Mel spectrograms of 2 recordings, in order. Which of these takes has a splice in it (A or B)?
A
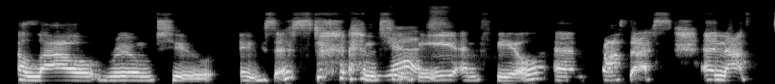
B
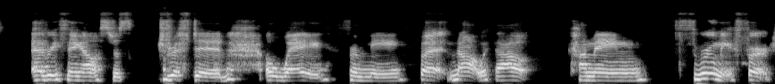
B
